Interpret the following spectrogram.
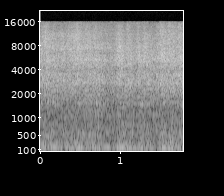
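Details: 1967 Camaro V8 after rewiring with a kit, first start from the key in neutral with good oil pressure: fast idle with a deep, steady burble, no knocks or misfires; normal running.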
